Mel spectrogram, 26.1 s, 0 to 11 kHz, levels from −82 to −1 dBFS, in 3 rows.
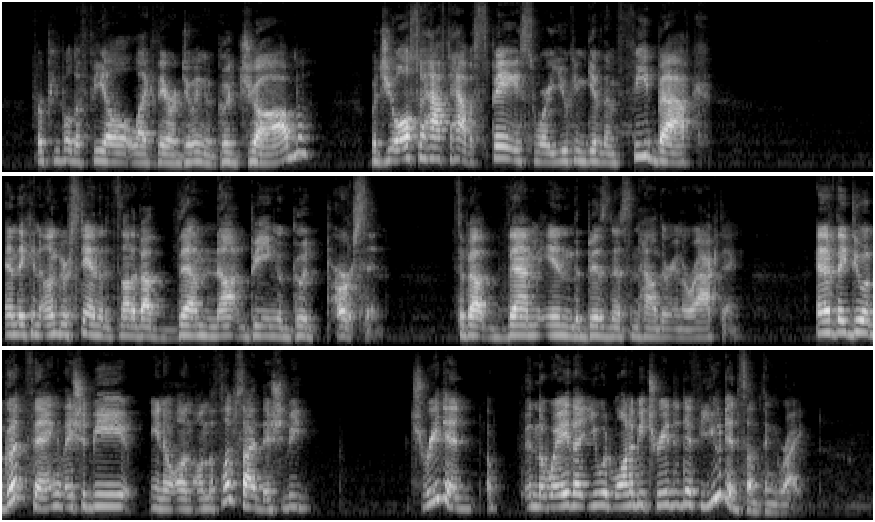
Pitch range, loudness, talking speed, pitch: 135-185 Hz, -22 LUFS, 195 wpm, 150 Hz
